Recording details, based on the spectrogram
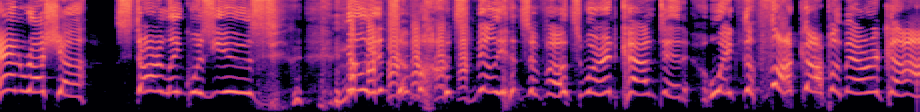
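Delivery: put-on shouting. Reacting to a woman's rant, imitating her shouting. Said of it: "so she's clearly shouting".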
